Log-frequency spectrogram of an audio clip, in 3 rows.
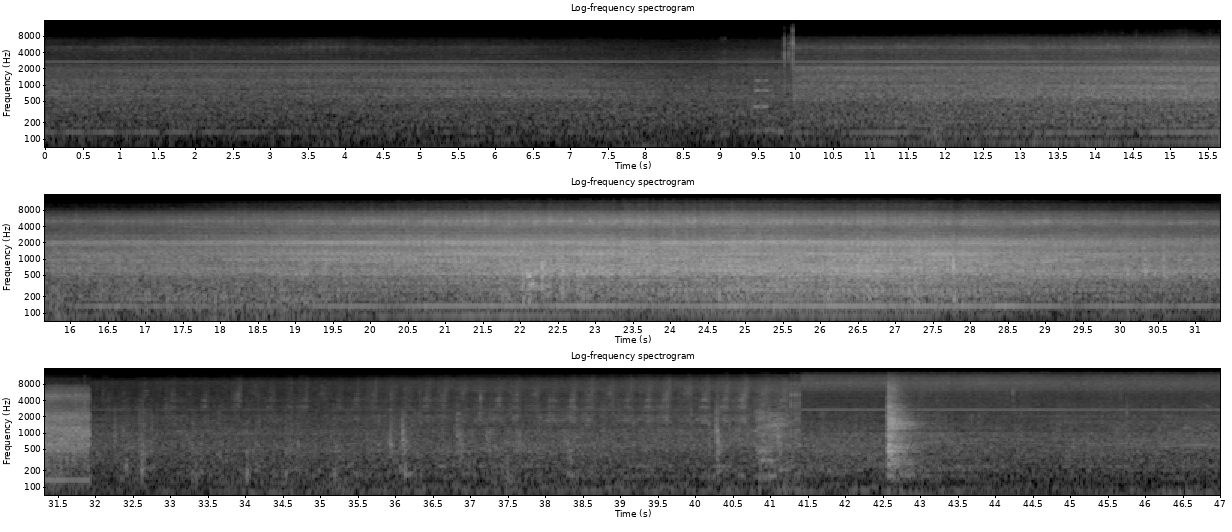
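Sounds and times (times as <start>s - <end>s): diesel locomotive running: 0.0s - 47.0s.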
